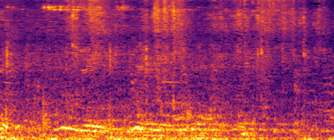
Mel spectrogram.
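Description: Passers-by chatter nearby outdoors.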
